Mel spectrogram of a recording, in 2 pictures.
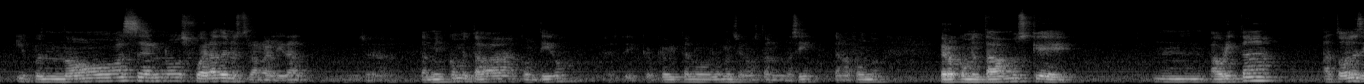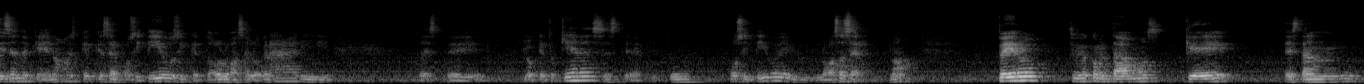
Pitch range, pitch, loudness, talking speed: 105-140 Hz, 120 Hz, -31 LUFS, 155 wpm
